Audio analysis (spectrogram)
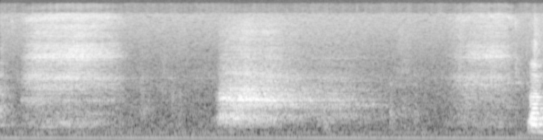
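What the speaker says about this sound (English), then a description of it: "Big breath." A big, audible breath during a guided breathing exercise: a soft breathy inhale, then a louder rushing exhale in the middle, then another quieter breath, close and alone.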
